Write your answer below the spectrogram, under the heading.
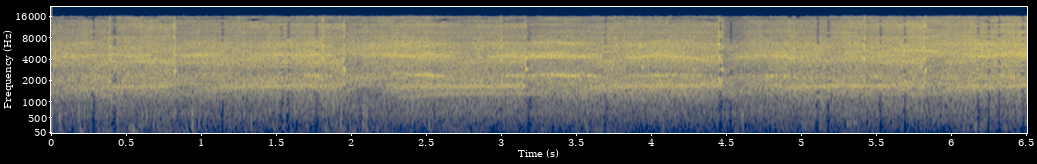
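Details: Hungry hand-fed cockatiel chicks keep up a steady, raspy, wheezing chorus of loud begging calls, asking for food.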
